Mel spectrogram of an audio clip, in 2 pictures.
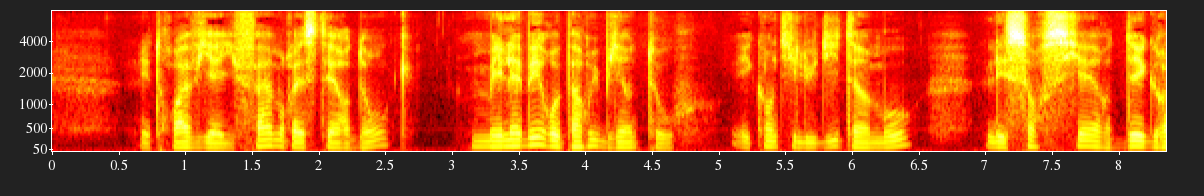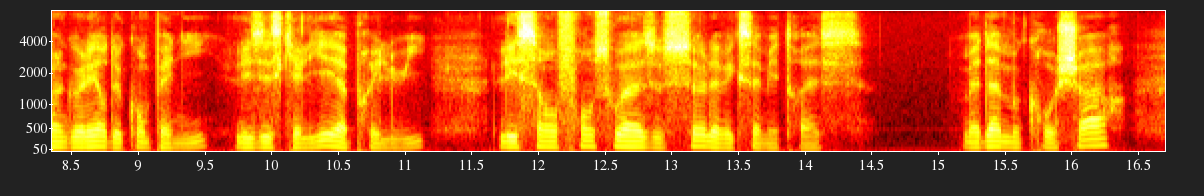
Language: French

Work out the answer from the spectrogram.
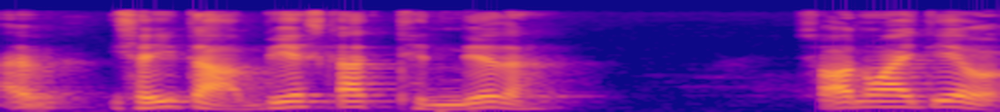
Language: Manipuri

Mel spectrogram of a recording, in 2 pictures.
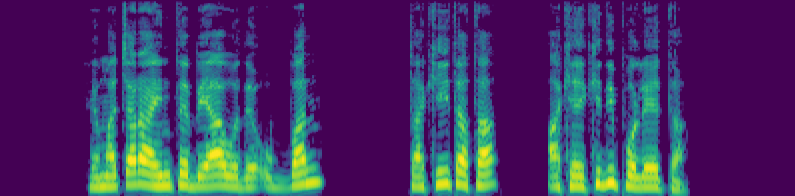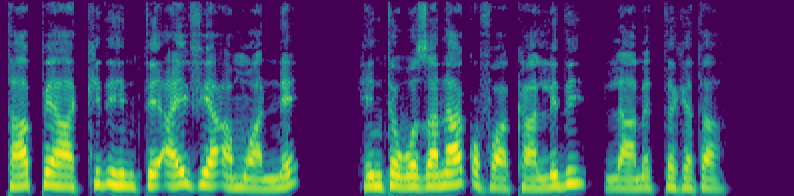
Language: Gofa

